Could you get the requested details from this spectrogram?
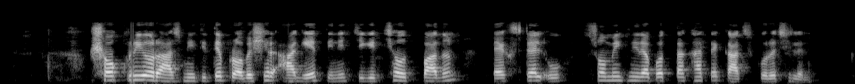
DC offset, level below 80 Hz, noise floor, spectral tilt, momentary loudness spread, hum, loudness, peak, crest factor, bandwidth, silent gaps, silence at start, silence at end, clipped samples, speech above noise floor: under 0.1%; -64 dBFS; -53 dBFS; -3.5 dB/octave; 12 LU; none; -17 LUFS; 0 dBFS; 18 dB; 7.6 kHz; none; 0.9 s; 0.5 s; under 0.1%; 36 dB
